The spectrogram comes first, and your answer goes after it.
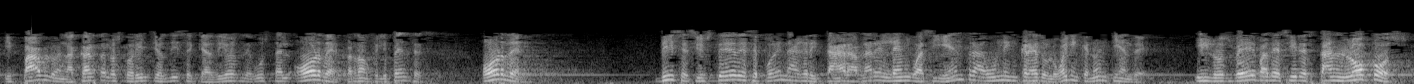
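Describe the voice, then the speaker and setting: Preaching in a large hall, a pastor with a voice on the high side talks to his congregation as if in conversation, posing questions and acting out quotes. The audio is lo-fi with slight background noise.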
